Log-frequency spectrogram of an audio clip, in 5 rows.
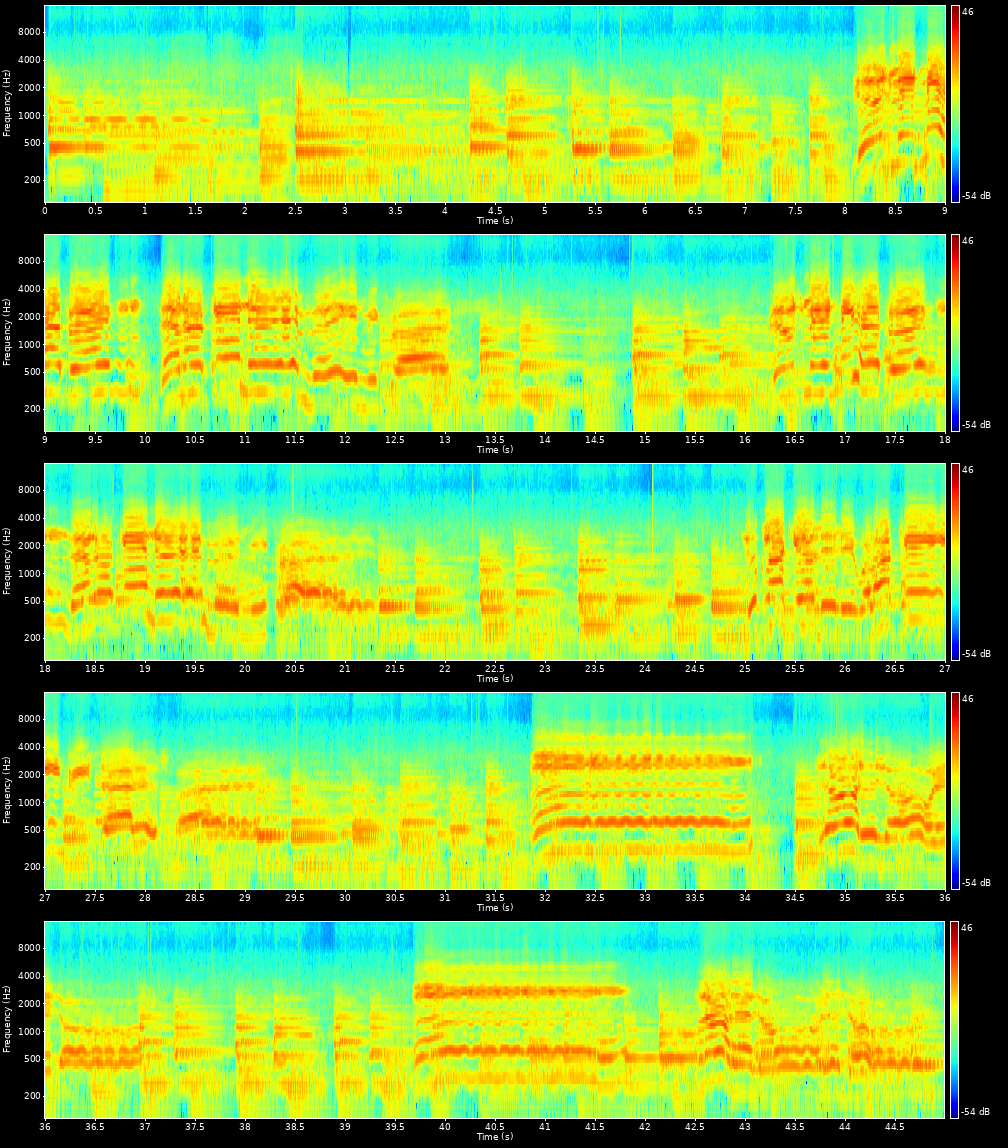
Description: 洒落っ気や都会的と形容されるブルースの音。
Blues　Netherlands　12inchレコード　33rpm　Stereo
